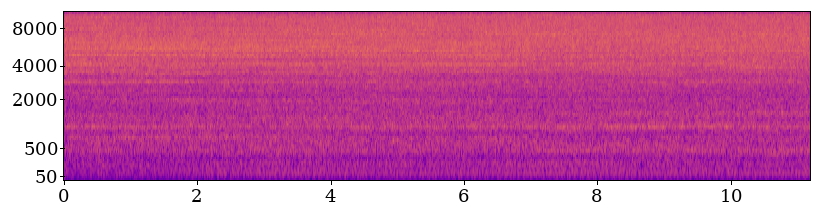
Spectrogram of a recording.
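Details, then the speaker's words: Repaired flail mower on a tractor, revved up to cut long grass: steady, even roar with a firm low drone holding constant speed under load, no knocks or misses; running healthy. "We're gonna rev it up and see how it cuts through the long grass."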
